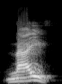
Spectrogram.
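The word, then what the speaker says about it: knife: जैसे अंग्रेजी में हम लिखते हैं नाइफ, तो इसमें के साइलेंट हो जाता है, लेकिन जब हिंदी में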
